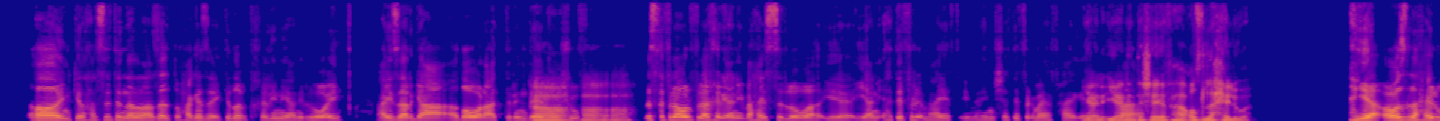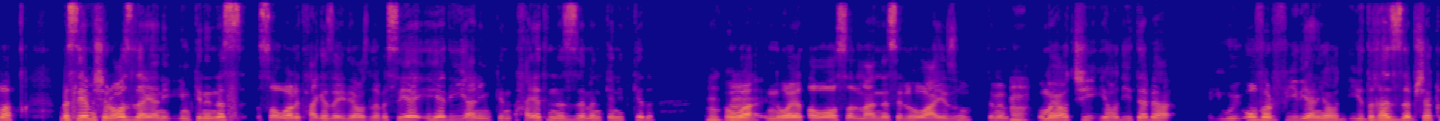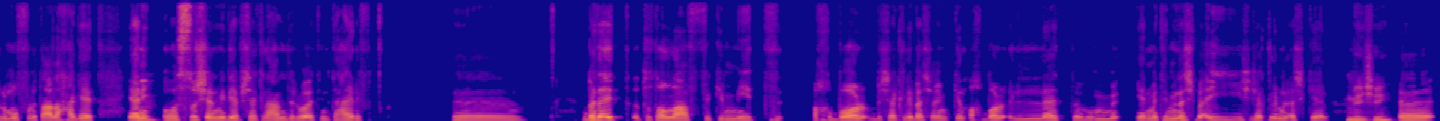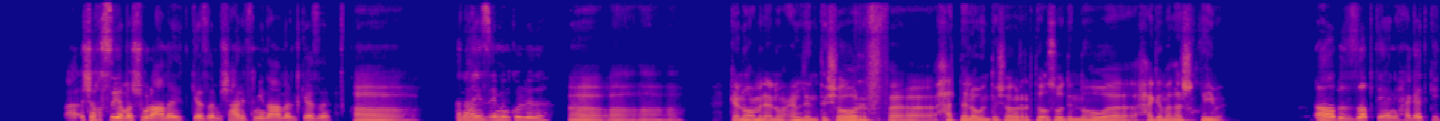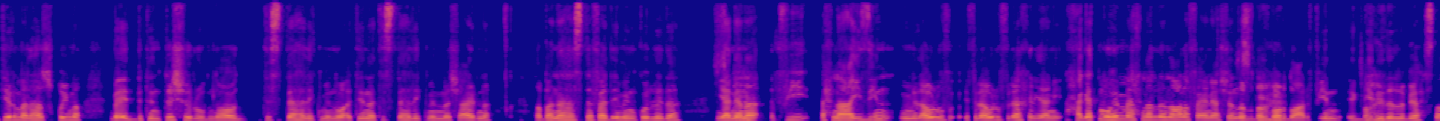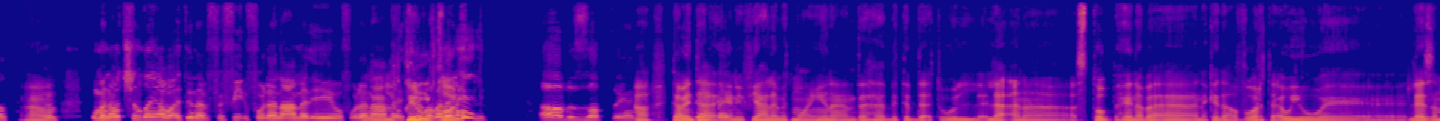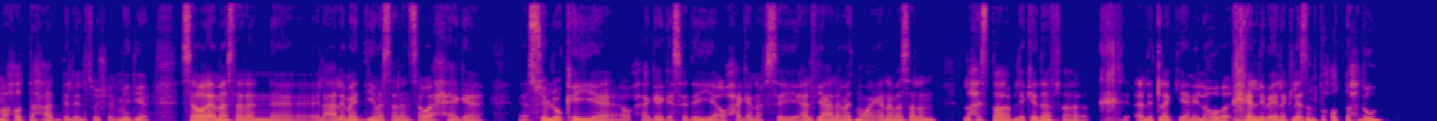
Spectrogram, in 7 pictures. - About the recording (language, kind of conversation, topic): Arabic, podcast, إزاي تعرف إن السوشيال ميديا بتأثر على مزاجك؟
- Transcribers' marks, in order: tsk; in English: "الترندات"; tsk; in English: "ويoverfeel"; in English: "السوشيال ميديا"; tsk; tsk; tsk; laughing while speaking: "طَب، أنا مالي؟"; in English: "stop"; in English: "أفورت"; in English: "للسوشيال ميديا"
